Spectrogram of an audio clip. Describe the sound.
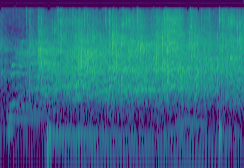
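An audience breaks into a steady round of applause, a dense wash of many hands clapping at once that stays even throughout, fairly soft and a bit distant, with faint voices mixed underneath.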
